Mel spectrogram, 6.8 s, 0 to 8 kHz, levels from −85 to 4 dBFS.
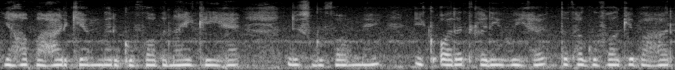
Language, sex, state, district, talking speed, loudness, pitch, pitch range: Hindi, female, Rajasthan, Bikaner, 185 wpm, -14 LUFS, 220 Hz, 215-230 Hz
